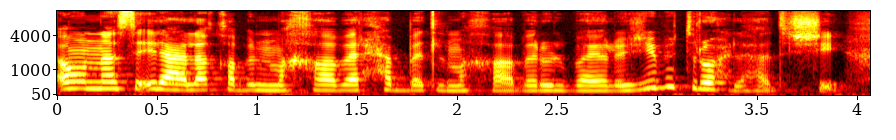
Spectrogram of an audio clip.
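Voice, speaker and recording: A woman talks at a very fast pace with ordinary pitch variation against noticeable background noise. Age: 20s. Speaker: engineering graduate. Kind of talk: interview.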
